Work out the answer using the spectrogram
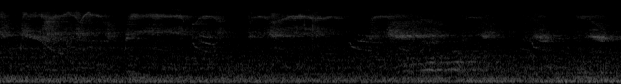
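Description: Birds calling: a run of short, high chirps, several sliding down in pitch, repeating about every half second over faint outdoor background noise.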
